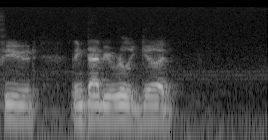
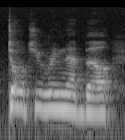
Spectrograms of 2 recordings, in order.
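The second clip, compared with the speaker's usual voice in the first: firm, commanding referee, raised and higher; emphatic referee; 6 semitones higher, 4 dB louder than usual. Retold or imitated. Referee ordering the bell ringer to wait, emphatic and commanding. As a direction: lay down the law like a ref scolding the bell ringer. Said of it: "very emphatic".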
